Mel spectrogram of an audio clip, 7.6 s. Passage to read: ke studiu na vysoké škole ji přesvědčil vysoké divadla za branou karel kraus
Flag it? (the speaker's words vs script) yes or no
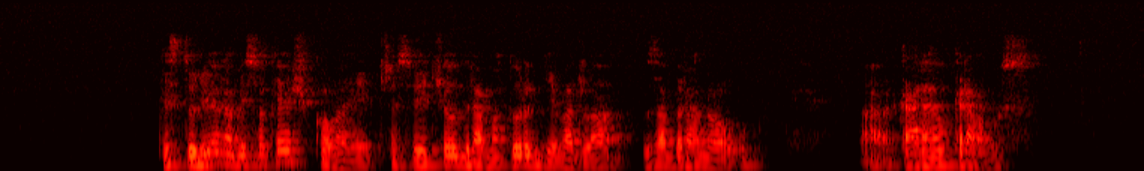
yes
